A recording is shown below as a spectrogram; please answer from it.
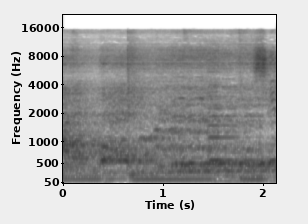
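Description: Gospel worship music: a choir singing over steady, sustained low accompaniment.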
